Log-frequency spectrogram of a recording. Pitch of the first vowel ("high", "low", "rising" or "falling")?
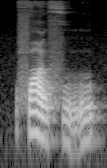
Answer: falling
